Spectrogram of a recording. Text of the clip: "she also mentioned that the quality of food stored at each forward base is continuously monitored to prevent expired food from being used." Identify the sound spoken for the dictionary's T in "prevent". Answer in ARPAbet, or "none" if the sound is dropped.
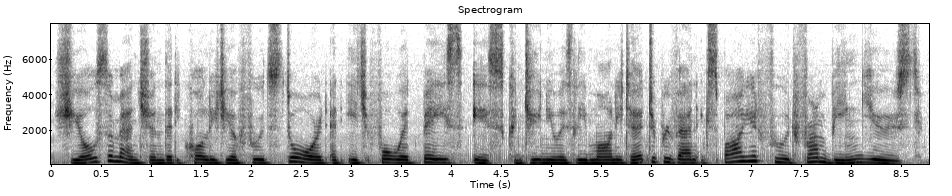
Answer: T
